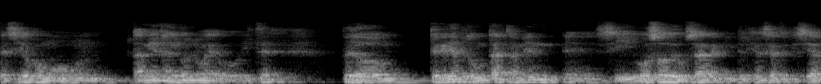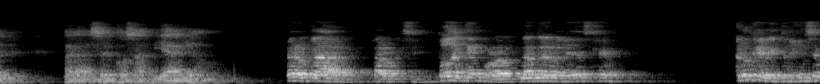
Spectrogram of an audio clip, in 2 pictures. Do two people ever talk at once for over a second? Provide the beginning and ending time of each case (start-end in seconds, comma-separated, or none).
none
